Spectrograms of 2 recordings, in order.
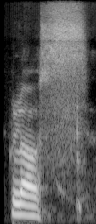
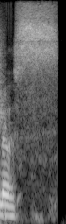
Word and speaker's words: close: so that's one difference it's the sound of the s one sounds like a snake and one sounds like a bee but you know there's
